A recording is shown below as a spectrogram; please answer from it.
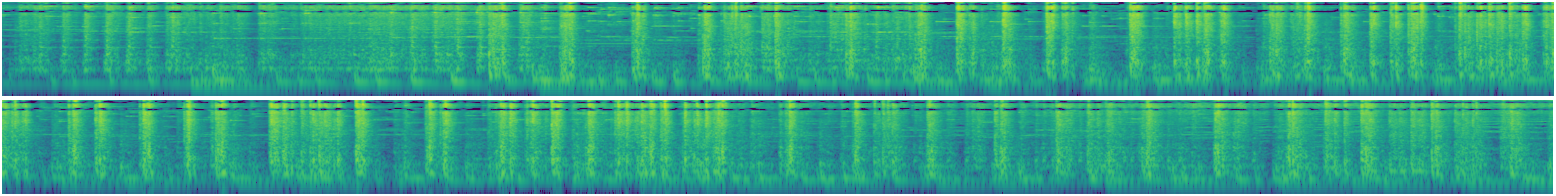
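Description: A drum corps of marching drums played with sticks, beating a loud, fast and dense rhythm that runs without a break. A few short ringing tones sound over the drumming in the first seconds.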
